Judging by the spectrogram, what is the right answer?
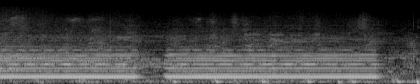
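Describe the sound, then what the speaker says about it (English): A train horn blares loud and sustained as a train passes near a high school football game, with one brief break in the tone and rumbling crowd and ambient noise underneath. "Hear that train a coming."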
